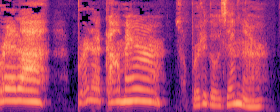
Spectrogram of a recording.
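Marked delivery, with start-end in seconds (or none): 0.0-2.1 put-on shrill yell, pitched way up, urgent. Retelling a film scene where a character yells for Britta: imitating someone yelling. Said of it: "And he's yelling".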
